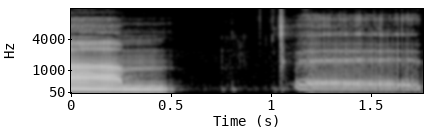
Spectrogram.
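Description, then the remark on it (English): Two loud burps, each a deep, throaty voiced rumble lasting about half a second, separated by a brief pause with a small click, with no talking. “It's been a while since we've really, podcast burp, synced up.”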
